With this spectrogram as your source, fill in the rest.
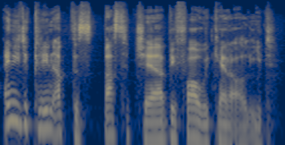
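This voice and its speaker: In a dry recording, a woman with a rumbling low voice dubs a visual novel character, a breezy, cryptic and sinister young woman. She speaks a little fast, teasing in a cheerful sing-song.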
